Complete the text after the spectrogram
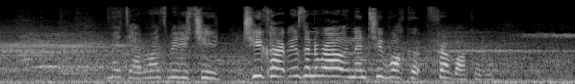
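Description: A young girl speaks close by with animation in an echoing hall.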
